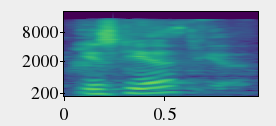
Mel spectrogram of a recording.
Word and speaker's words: ISDA: I call it ISDA. Does anybody else call it ISDA? There's been such debate about the correct pronunciation. So as a committee, I would like us to agree on just calling it isdia.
